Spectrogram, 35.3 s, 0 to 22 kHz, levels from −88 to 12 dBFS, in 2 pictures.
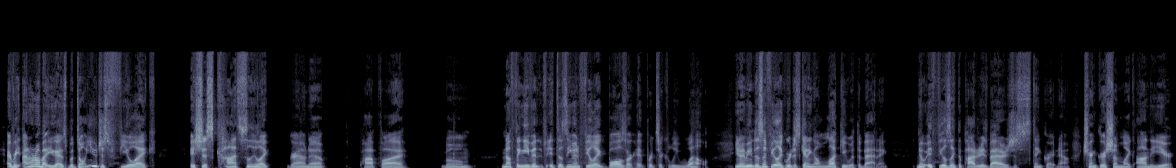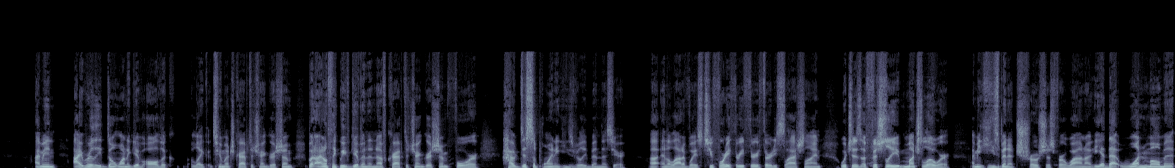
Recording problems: none

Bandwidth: 15 kHz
